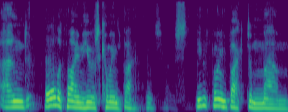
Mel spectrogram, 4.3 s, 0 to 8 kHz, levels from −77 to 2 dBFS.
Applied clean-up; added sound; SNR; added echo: neural mask model DeepFilterNet 3.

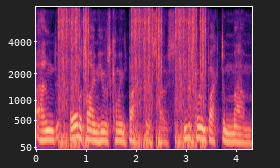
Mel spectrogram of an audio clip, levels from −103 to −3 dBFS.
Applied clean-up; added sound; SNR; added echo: none; Drill; 5 dB; none.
